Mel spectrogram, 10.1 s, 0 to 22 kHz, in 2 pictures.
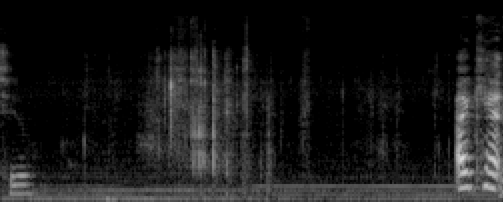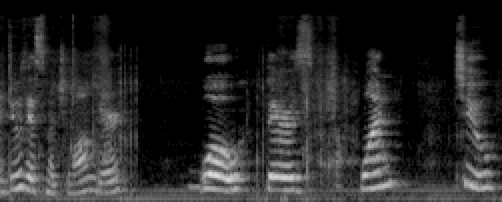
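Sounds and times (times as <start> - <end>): faint room hum: 0.0 - 10.0
paper page rustling: 1.4 - 4.1, 5.0 - 6.5, 7.6 - 8.6.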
